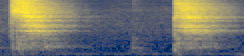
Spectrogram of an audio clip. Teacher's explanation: tongue tip up, and it's just air, no phonation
